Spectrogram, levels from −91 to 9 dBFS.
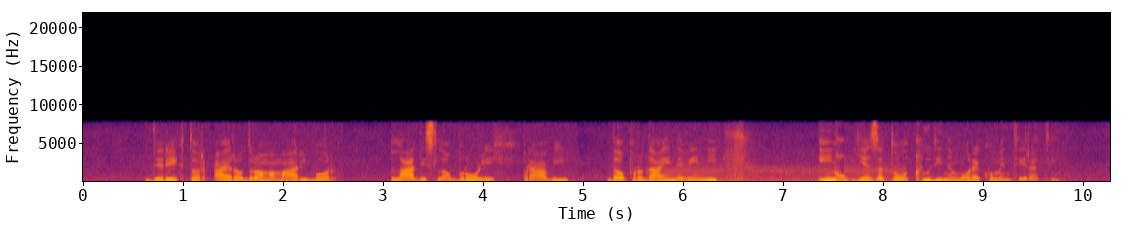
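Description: From 0 to 0.62 s, again from 2.60 to 3.08 s, from 4.94 to 5.24 s just before "da o", and from 9.83 s to the end, the sender's discontinuous transmission likely stopped sending during pauses, and the receiver filled them with comfort noise in place of the background. The real room noise, about 24 dB below the loudest speech, gives way to a smooth, featureless hiss about 2 dB quieter, which drops back to the real background when speech resumes.

From 5.63 to 8.23 s, starting right after "pravi da o", a mains buzz comes in. Switching spikes from a dimmer, rectifier or unshielded lead enter the signal twice per 50 Hz cycle, and their harmonics stretch well up the spectrum. The result is a steady, raspy buzz roughly 15 dB below the speech that sits under everything in that stretch.

Inside that buzz, from 6.41 to 7.34 s and again from 7.52 to 7.61 s, speech is dropped by the voice detector. 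The detector likely mistook the sound for background and stopped transmitting. About 0.91 s of sound is lost in the first gap and 0.09 s in the second, and in both the speech is replaced by flat comfort noise until the detector triggers again.

At 8.37 s comes an onset clipped by the voice detector. The detector was likely slow to register that speech had restarted, so about 20 ms of the beginning was never sent and comfort noise stood in for it. The sound starts abruptly, without its soft attack. Throughout the clip, the G.722 call path leaves nothing above 8 kHz.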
